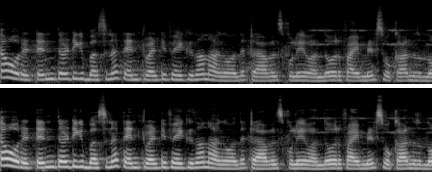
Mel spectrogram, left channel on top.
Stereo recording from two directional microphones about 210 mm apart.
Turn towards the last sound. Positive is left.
turn(degrees=-25)  # may be behind; listen again after turning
